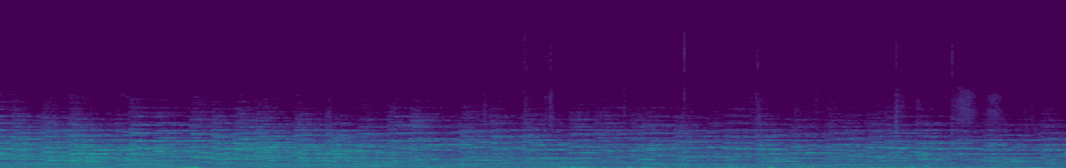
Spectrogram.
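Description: Church bells of St Anne's Limehouse pealing, several bells sounding in overlapping succession without a break.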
